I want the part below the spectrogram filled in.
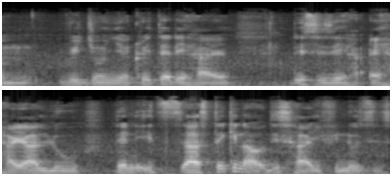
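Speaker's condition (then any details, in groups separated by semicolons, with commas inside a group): No condition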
